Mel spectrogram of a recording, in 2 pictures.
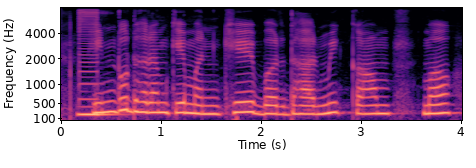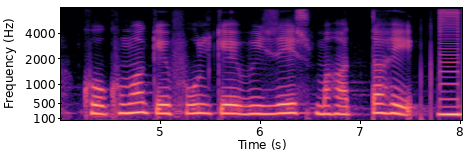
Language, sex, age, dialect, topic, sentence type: Chhattisgarhi, female, 41-45, Western/Budati/Khatahi, agriculture, statement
